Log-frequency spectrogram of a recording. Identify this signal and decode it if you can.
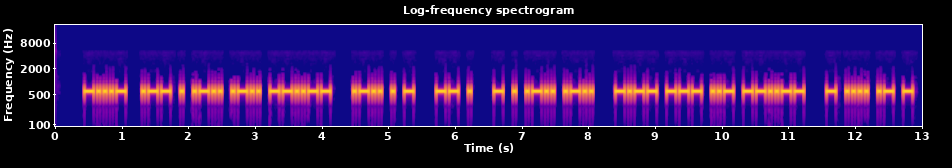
Morse code, heard as a keyed tone, about 25 wpm, 600 Hz. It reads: <BT> WELL, LET ME TELL YOU, THAT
